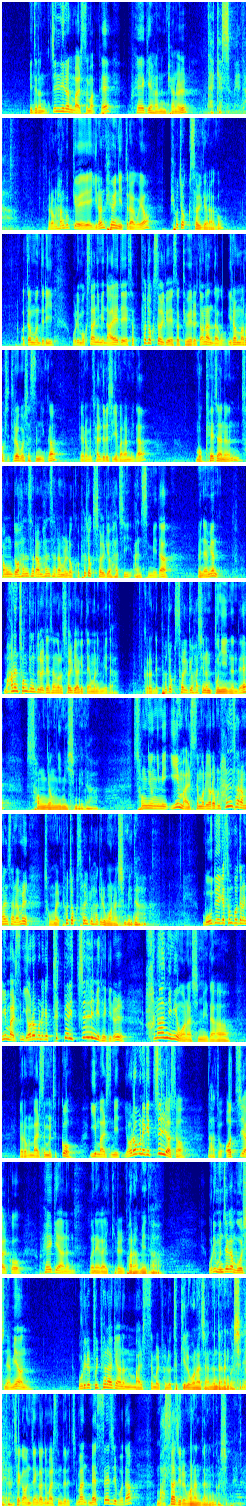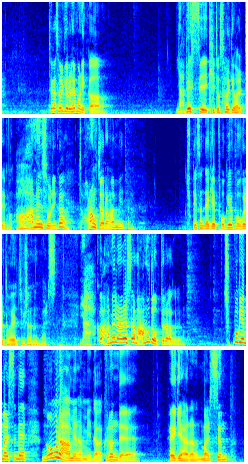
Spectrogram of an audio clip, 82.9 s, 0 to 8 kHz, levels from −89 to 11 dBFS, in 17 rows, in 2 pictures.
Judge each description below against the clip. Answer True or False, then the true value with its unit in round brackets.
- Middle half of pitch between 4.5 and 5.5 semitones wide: False (7.7 semitones)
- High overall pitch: False (145 Hz)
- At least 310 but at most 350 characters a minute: True (315 characters per minute)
